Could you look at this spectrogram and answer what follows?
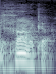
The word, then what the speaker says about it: Hanukkah: Quick interjection though, is it Hanukkah or Hanukkah? – It's actually Hanukkah. – Hanukkah. – It's, Americans say Hanukkah because they can say ch.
